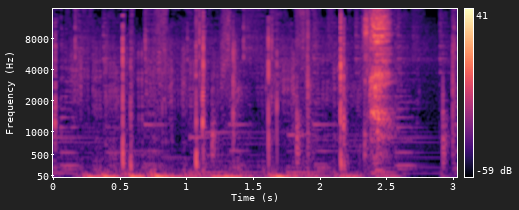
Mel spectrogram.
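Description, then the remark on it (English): A cat approaching: irregular soft thumps and taps of padding footsteps coming along, over a steady low hum with faint tonal ringing. No one speaks. “It sounds like a kitty cat coming this way.”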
